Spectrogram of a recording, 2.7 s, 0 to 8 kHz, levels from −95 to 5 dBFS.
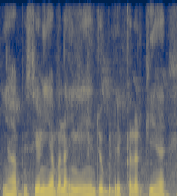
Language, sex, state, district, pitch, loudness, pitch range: Hindi, male, Jharkhand, Palamu, 115 Hz, -19 LUFS, 115-120 Hz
